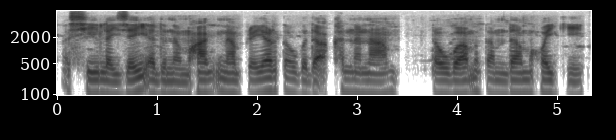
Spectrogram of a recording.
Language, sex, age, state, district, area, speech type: Manipuri, male, 30-45, Manipur, Tengnoupal, urban, spontaneous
